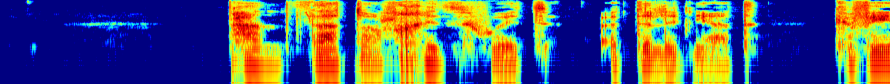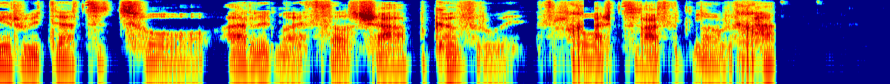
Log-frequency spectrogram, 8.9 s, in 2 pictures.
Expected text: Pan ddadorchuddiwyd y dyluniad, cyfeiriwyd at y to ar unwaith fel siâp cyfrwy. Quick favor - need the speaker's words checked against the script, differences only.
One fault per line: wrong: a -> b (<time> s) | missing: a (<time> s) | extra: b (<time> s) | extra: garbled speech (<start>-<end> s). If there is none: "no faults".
extra: garbled speech (7.1-8.3 s)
